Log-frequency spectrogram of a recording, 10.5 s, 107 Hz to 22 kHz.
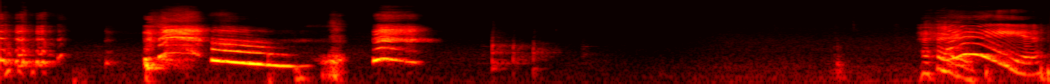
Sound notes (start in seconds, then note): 0.0 both laugh; 5.0 door knocks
